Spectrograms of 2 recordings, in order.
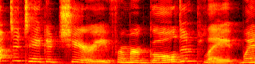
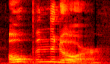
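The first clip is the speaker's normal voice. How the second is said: a hint of a creaky, croaky frog; croaking voice; 5 dB quieter than usual. Frog at the door asks the princess, lightly croaking. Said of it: "in a creaking, croaking voice".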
